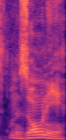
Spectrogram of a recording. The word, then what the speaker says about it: Mozzone: I've got Joseph and Anthony how do you pronounce last name mazzoni mazzoni uh how do you pronounce the Italian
